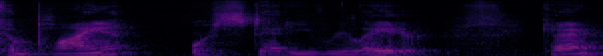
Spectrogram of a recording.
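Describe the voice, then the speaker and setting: This man talks at a fairly slow pace with ordinary pitch variation. Audible echo fills the room. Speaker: sales trainer. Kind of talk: tutorial. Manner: animated.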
